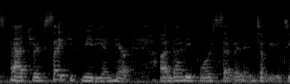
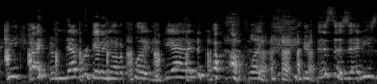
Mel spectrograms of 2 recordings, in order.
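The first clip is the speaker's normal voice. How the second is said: louder, higher, laughing through the words; 8 semitones higher, 11 dB louder than usual. Real, not acted. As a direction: laugh as you swear off planes. Mom laughing about never flying.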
